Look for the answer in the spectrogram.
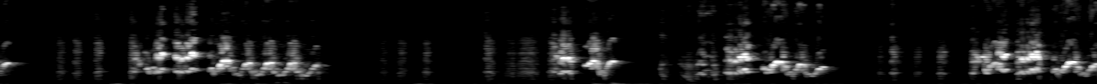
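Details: Happy pet cockatiel giving bursts of harsh, chattering calls, each about a second long with quick warbled notes, separated by short pauses and faint clicks.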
